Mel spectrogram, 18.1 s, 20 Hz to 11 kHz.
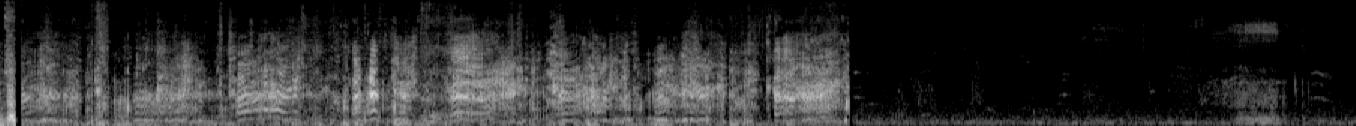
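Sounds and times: dogs growling in play: 0.2s - 11.4s.

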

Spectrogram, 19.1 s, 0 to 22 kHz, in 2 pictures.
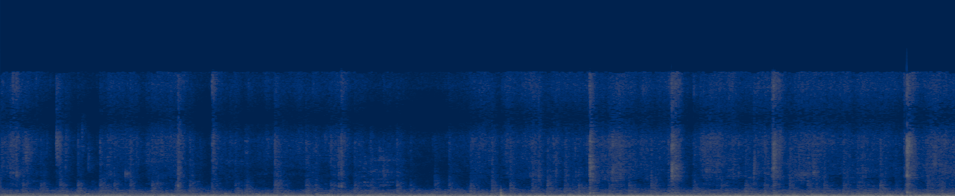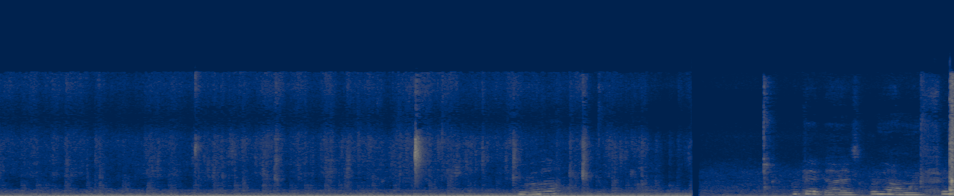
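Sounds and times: water drips: 0.0s - 16.4s
shower water running: 0.0s - 16.5s
hand pats on hair: 4.7s - 15.9s.

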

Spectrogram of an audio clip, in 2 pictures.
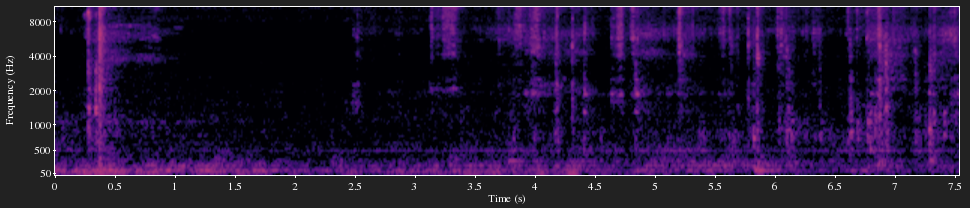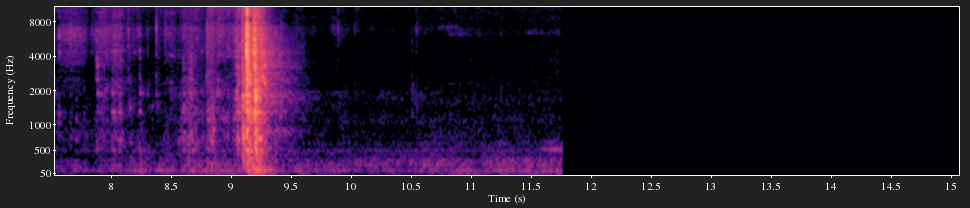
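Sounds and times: plastic connectors and cables rustling: 3.1s - 9.4s.

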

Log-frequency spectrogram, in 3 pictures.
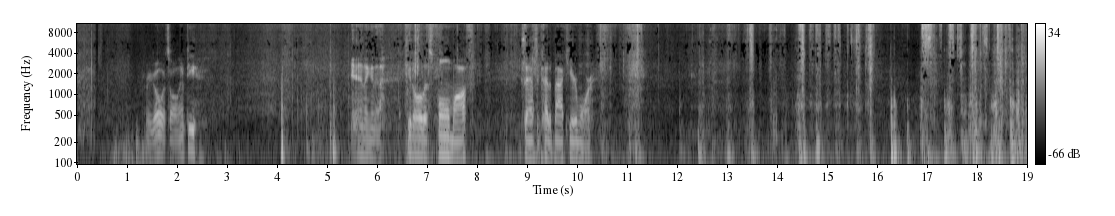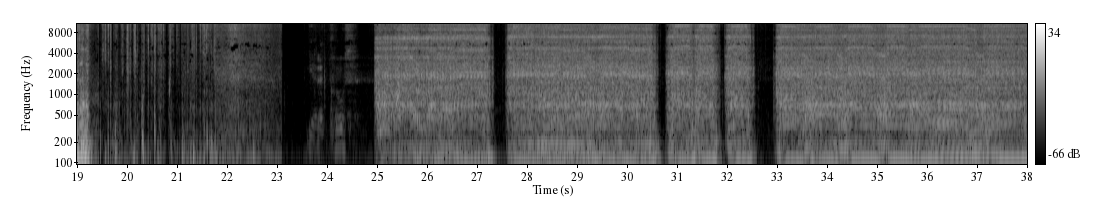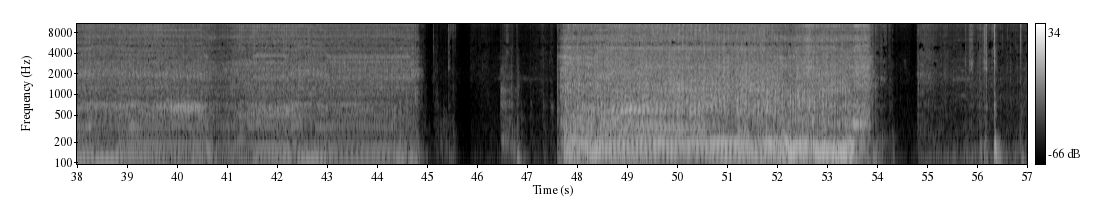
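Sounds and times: reciprocating saw cutting plastic pipe: 13.3s - 16.0s, 16.6s - 20.6s, 47.6s - 55.0s.

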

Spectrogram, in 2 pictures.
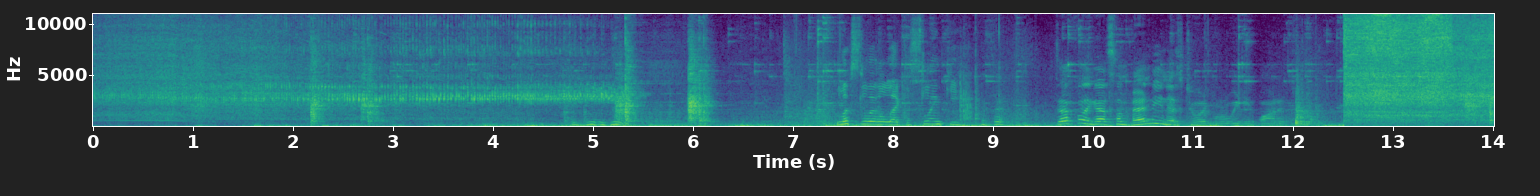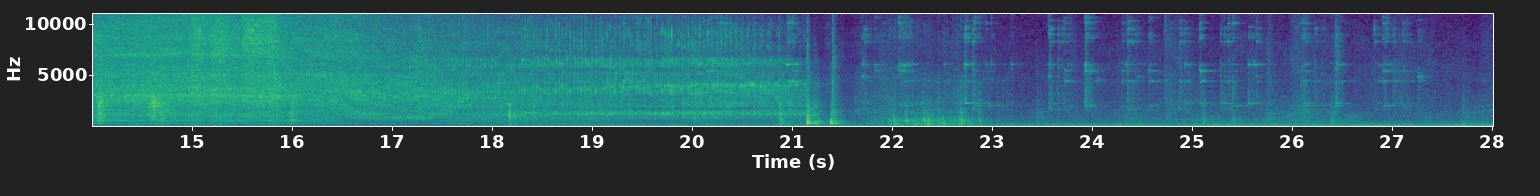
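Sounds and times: angle grinder cutting metal: 0.0s - 5.6s, 12.5s - 21.3s
metal clinks: 20.1s - 27.7s.

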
